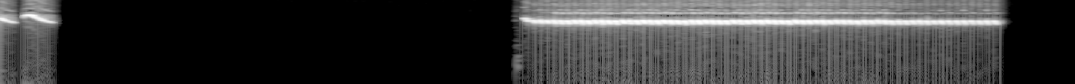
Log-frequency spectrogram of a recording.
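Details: European greenfinch song from a clean tutor recording made to teach captive greenfinches: a brief high slurred note, a pause, then a steady, rapid, buzzy trill held level for about three seconds. No other sounds.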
